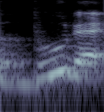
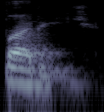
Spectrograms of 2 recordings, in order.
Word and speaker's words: Budde: you know it's funny it's actually a german name so buddha would be how you say it but everybody around here says buddy so oh nobody but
